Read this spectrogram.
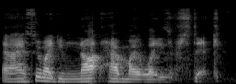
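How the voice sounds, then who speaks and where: A man's voice: mid-range voice, steady tone, brisk, fairly bright tone. A man playing a tabletop game, chatting in a dry, matter-of-fact way. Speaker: player. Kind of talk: casual game chat.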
